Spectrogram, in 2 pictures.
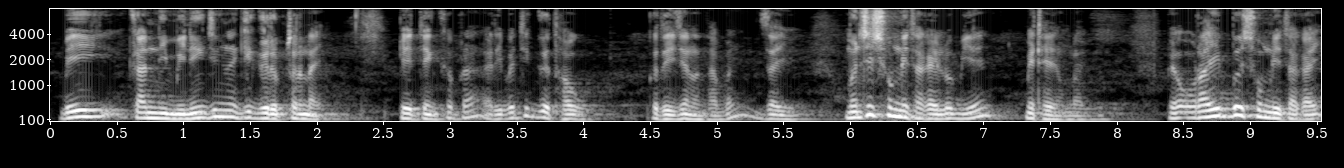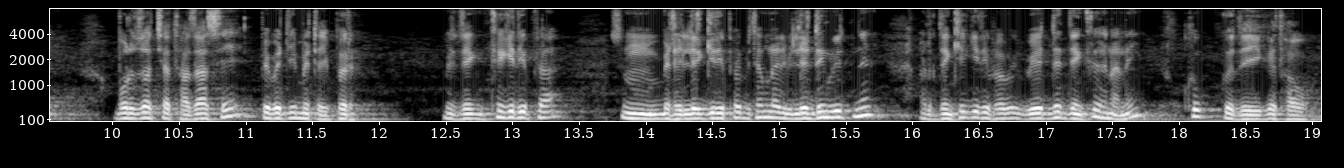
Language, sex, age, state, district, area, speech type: Bodo, male, 60+, Assam, Kokrajhar, rural, spontaneous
